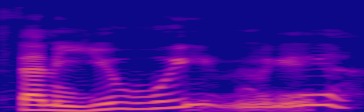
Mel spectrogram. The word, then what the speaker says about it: Famuyiwa: It was directed by Rick Famuyiwa. Yeah. Yep. And that's exactly how it's pronounced.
